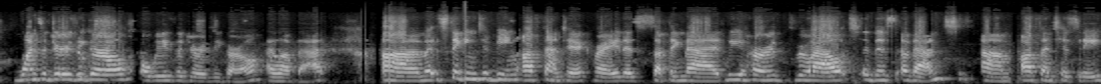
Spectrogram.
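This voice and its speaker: Somewhat breathy and fairly high, a woman's voice with an American accent moves at a fairly slow pace with ordinary pitch variation. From Pennsylvania. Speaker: event moderator. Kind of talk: casual chat. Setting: video call.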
